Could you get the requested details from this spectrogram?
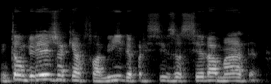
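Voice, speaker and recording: High-voiced Brazilian man giving a spiritual lecture. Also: a little fast, darkish tone. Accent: Brazilian Portuguese. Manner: conversational, repeats and rephrases words for emphasis.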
